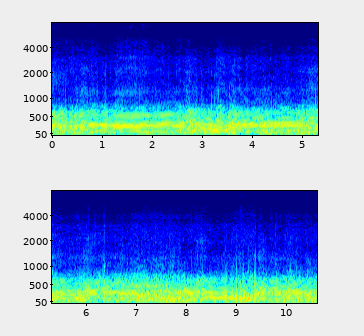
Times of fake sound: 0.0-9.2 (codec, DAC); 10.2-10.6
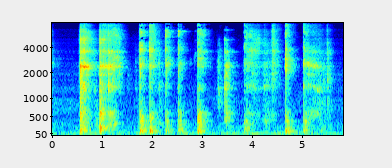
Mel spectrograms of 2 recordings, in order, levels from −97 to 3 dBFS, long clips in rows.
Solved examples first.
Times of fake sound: 0.0-1.2 (autoencoder, DAC-VAE); 4.0-4.5; 5.1-5.8

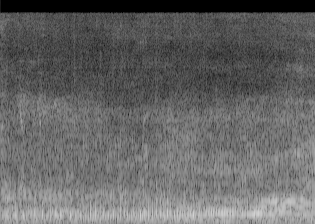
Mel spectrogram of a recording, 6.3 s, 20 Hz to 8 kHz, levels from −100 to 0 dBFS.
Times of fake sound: 1.3-5.1 (codec, SNAC)

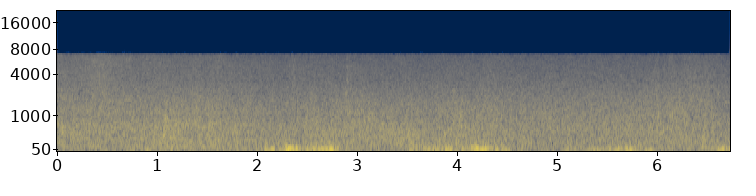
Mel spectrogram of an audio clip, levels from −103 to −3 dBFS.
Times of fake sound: none

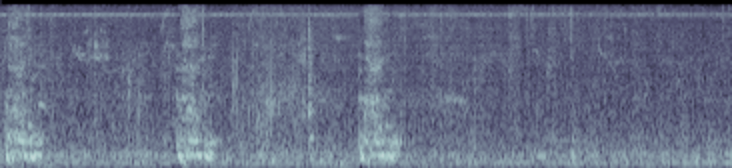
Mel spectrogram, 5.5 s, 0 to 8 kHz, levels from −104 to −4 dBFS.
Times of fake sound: 2.4-3.9 (autoencoder, DAC-VAE)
